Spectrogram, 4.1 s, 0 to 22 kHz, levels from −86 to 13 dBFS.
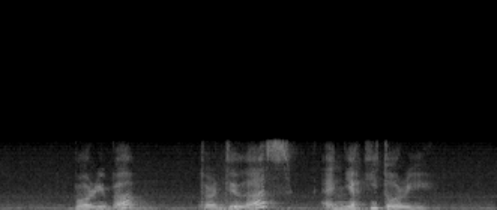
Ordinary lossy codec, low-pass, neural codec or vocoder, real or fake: none; 7.2 kHz; vocoder, 24 kHz, 100 mel bands, Vocos; fake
